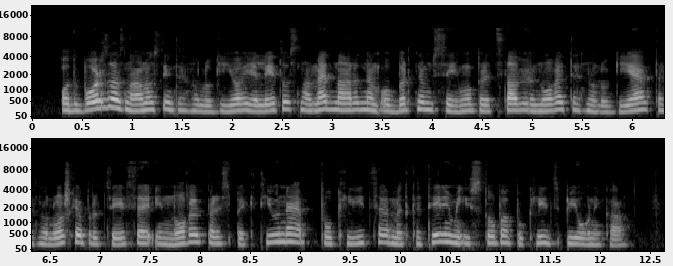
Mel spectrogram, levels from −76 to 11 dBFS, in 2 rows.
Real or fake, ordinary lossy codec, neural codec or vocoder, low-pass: fake; none; vocoder, 22.05 kHz, 80 mel bands, HiFi-GAN; none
